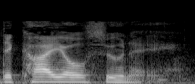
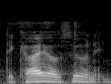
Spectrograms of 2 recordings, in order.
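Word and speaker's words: Dikaio sune (δικαιοσύνη): And then we have dikaio sune. And this is the theme of Romans is the righteousness of God. Dikaio sune. D-I-K-A-I-O-S-U-N long E.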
